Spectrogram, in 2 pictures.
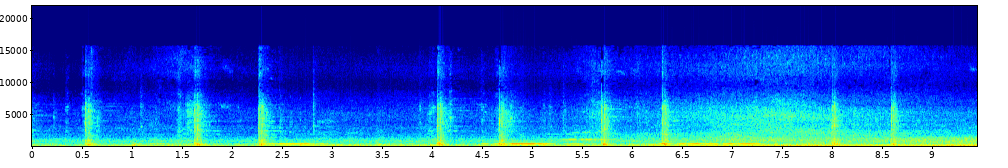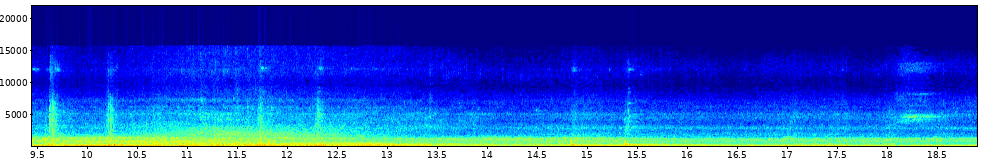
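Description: Class S12 diesel multiple unit pulling out: carriage wheels clicking over rail joints with a few short squeals, then the power car's diesel engine passes close with a steady low hum from about ten seconds in.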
